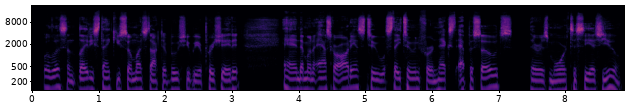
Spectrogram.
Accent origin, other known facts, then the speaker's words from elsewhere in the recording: Philadelphia area, Pennsylvania, United States; now in Ohio, United States; I grew up in the Philadelphia area, and I'm, when I moved to Ohio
